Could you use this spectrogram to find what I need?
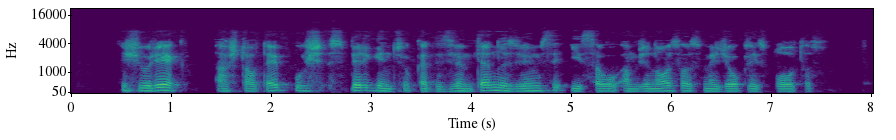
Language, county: Lithuanian, Marijampolė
